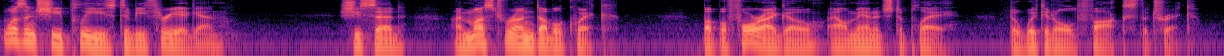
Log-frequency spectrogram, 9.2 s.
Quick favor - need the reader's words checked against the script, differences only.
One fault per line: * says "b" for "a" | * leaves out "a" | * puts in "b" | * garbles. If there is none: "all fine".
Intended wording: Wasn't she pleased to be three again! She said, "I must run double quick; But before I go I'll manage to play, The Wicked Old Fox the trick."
all fine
